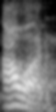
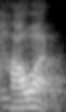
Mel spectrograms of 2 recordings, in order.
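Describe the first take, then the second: First: The word begins with a vowel sound. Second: The word begins with an h sound. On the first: The speaker calls it right. "আমরা কি বলছি? আওয়ার" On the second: The speaker calls it wrong. "আমরা কিন্তু বলছি না যে হাওয়ার"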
